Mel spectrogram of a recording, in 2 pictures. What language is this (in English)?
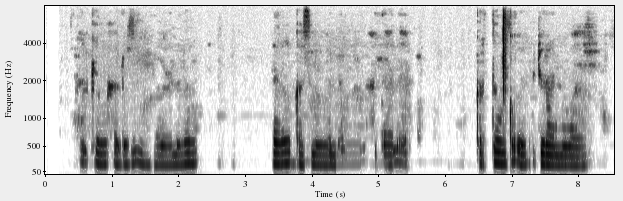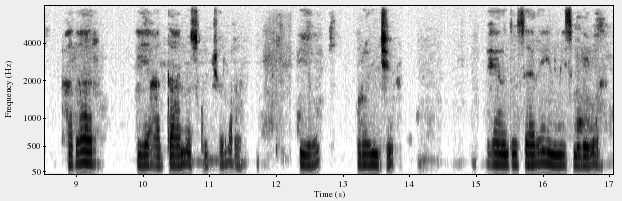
Somali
